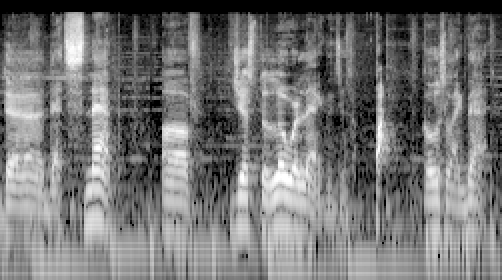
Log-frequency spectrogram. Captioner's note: exclaims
